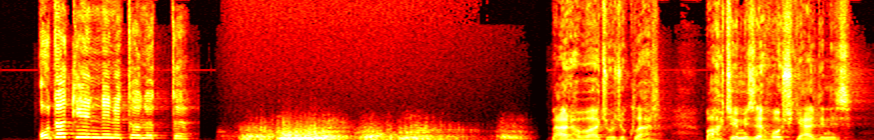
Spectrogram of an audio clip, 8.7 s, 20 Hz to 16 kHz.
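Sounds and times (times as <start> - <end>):
speech: 0.4 - 2.0, 5.5 - 8.6
lion roaring in a low rumbling growl: 2.3 - 5.3.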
